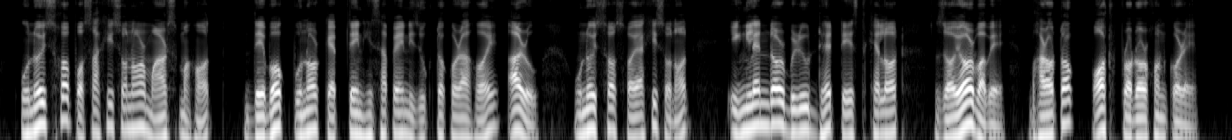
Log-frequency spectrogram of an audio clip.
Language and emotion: Assamese, neutral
